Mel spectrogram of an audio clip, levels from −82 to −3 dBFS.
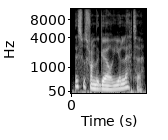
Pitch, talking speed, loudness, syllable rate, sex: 130 Hz, 235 wpm, -15 LUFS, 5.9 syllables/s, male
